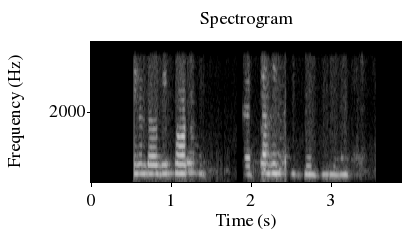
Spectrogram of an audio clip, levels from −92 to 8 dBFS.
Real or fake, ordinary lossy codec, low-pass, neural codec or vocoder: real; none; 3.6 kHz; none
